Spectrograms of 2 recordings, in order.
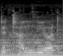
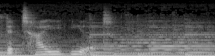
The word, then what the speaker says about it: detailliert: It's not detailliert at all. Rather, it's detailliert. Detailliert. Because that LL just becomes like a ear in French. Yeah, taille.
